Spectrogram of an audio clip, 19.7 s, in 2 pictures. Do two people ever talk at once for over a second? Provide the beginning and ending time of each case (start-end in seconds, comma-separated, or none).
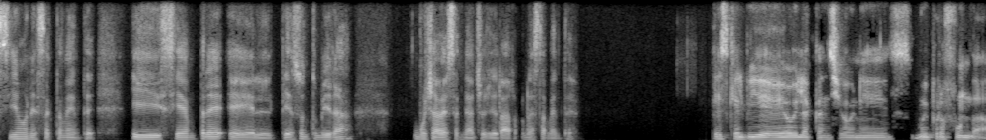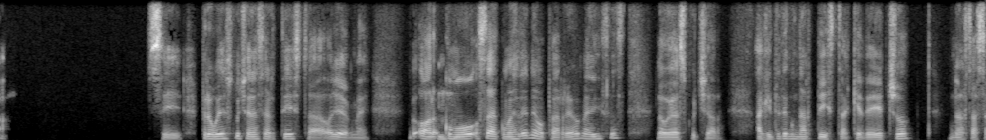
none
